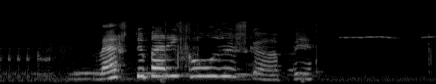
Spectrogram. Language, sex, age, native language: Icelandic, male, 9, Icelandic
